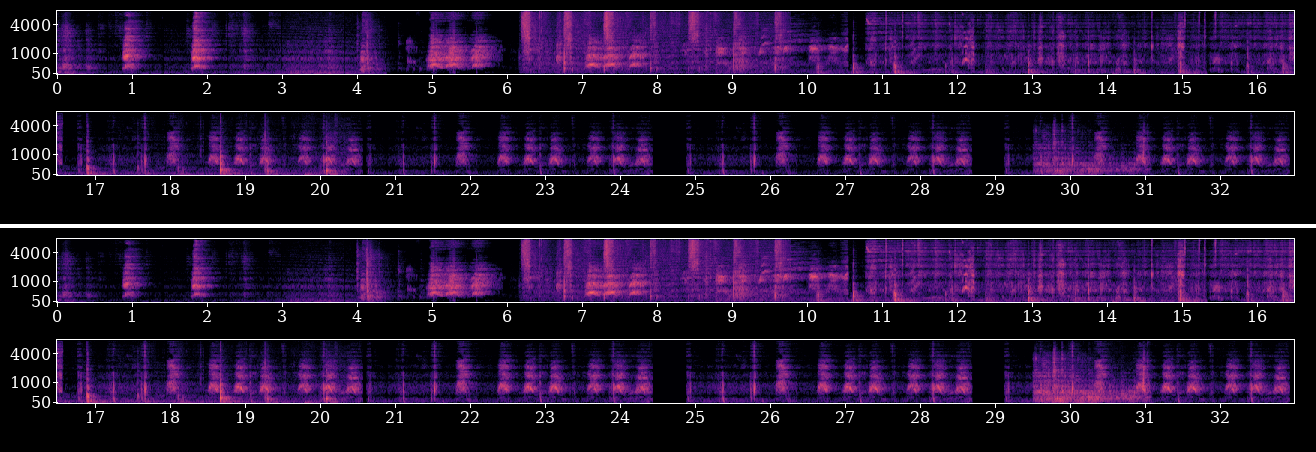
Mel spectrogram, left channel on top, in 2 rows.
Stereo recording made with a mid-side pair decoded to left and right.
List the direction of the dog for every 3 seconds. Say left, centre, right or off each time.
left, left, right, right, right, right, right, right, right, right, right.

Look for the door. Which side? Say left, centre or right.
right.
